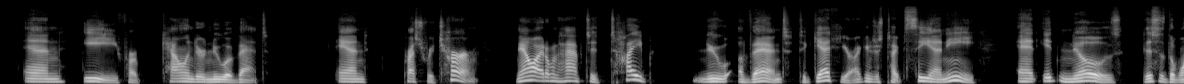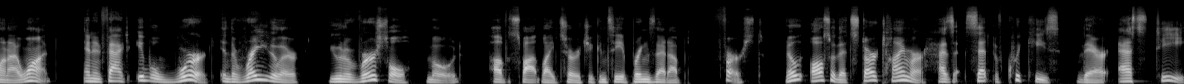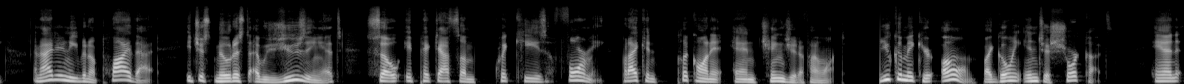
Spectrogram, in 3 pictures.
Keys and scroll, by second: 0.0 n, 0.7 e, 3.7 Return, 8.5-9.5 typing, 12.9 Escape, 16.1-17.1 typing.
